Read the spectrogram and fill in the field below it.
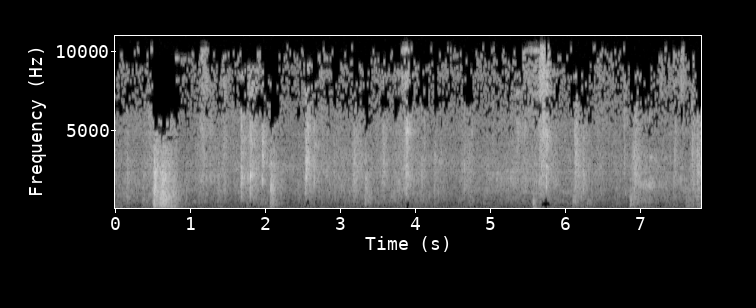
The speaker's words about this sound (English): another fellow now open the cabinet. Oh, here's vodka right here. Let's go take out something from the cabinet.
